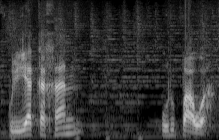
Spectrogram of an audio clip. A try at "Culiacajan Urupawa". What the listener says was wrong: Muy bien.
